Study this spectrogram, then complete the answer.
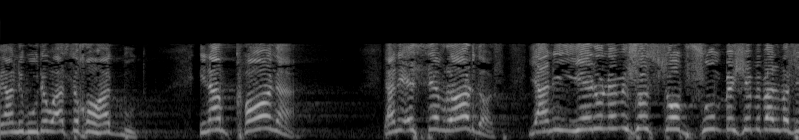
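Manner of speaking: loud, high impassioned preaching; preaching at full force. Acted. Preacher thundering to the congregation, loud and high. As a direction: pour it out from the pulpit.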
